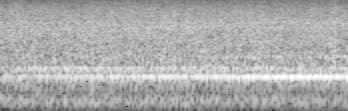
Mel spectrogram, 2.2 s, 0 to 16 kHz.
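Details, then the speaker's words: Cheap pellet smoker running on a new replacement control board and igniter: steady, even fan rush with a constant mid-pitched hum and no knocks or scraping while pellets feed, igniter cherry hot, drawing 1.80 amps; fan and feed sound healthy. "We've got pellets feeding. I hear them dropping in there."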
